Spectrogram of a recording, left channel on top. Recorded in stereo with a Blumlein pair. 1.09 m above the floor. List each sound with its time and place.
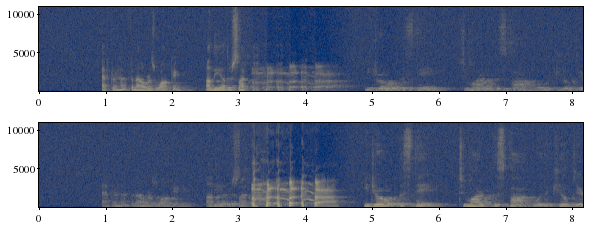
0.9 s a man speaking: 35° left, 2.5 m
3.2 s a cough: 50° right, 0.7 m
4.9 s a woman speaking: 45° right, 7.5 m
